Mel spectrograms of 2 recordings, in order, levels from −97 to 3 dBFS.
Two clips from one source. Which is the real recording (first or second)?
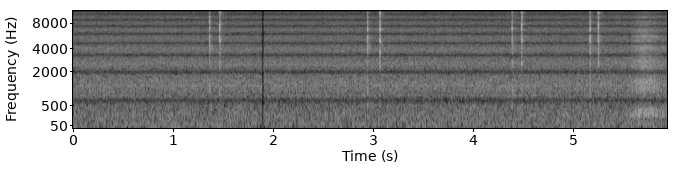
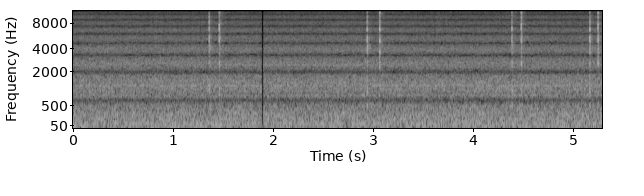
second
